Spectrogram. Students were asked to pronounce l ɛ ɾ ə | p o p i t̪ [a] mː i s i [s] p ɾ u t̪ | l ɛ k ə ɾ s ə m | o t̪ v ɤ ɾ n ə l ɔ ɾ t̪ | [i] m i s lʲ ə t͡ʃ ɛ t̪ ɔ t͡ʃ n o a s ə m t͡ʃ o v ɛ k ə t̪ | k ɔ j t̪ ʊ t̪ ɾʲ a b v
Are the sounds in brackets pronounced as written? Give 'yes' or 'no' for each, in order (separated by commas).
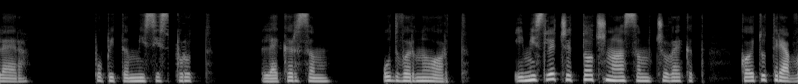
no, yes, yes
